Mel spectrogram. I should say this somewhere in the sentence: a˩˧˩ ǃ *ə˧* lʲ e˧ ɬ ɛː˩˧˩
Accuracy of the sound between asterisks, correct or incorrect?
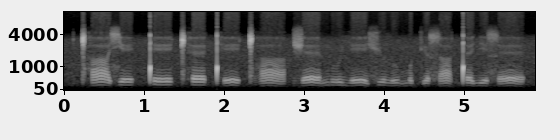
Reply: incorrect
